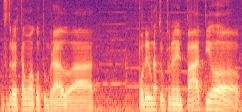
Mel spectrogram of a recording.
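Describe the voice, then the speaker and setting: A man in his thirties from Chile, a circus artist, answering interview questions in a casual, halting way with many fillers and restarts. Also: on the low side, steady tone, faint music behind. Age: 30s.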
